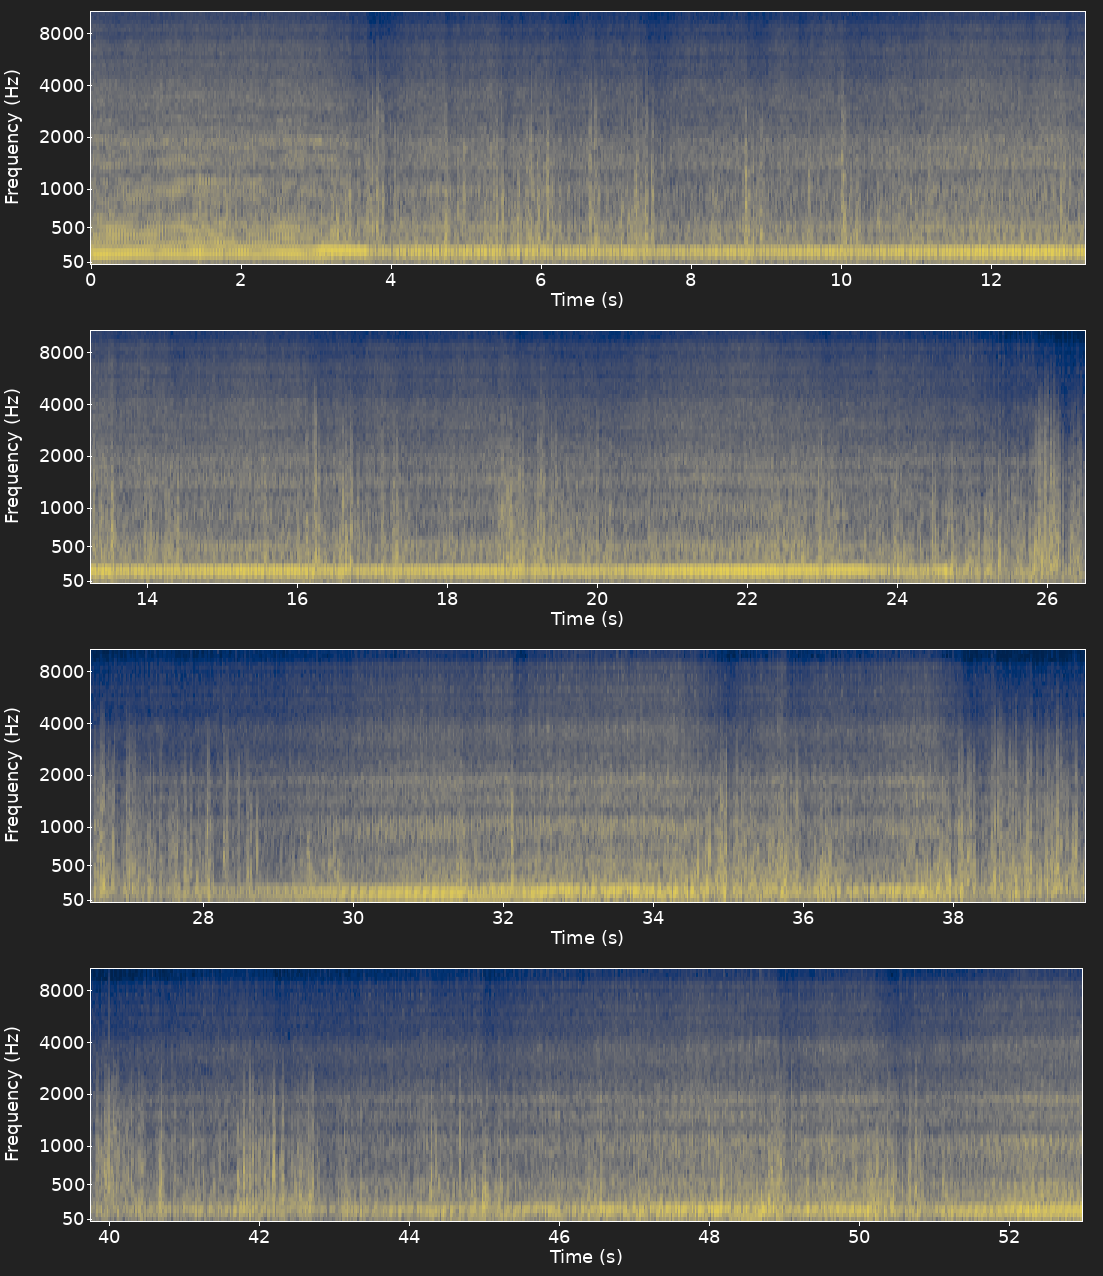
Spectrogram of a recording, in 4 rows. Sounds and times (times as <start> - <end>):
Truck: 0.0 - 52.9.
